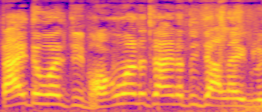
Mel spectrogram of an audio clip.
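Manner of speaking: shouting.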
